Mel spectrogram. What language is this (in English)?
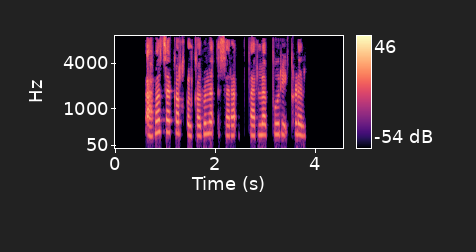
Pashto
